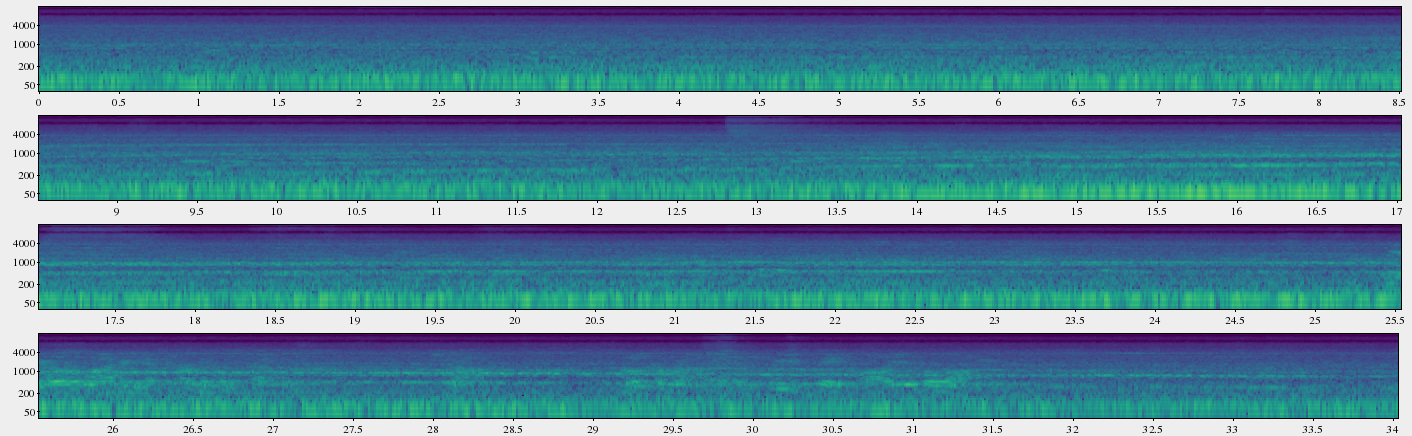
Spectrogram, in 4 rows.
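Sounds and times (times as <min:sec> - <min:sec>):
train rumbling: 0:00.0 - 0:34.0
train wheels squealing: 0:29.2 - 0:30.6, 0:31.2 - 0:33.1.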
